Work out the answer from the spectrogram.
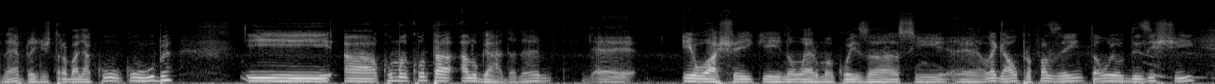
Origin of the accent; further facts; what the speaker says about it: Feira de Santana, Bahia, Brazil; moved away as an adult; also born or lived in Salvador, Brazil; now in Orlando, United States; sou de Feira de Santana, mas morava em Salvador, em Salvador há 15 anos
